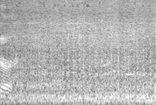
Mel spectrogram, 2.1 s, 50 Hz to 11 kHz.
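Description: Falcon 9 first-stage rocket engines (nine Merlin 1D) during ascent: a loud, steady, deep rumble heard from the ground.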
